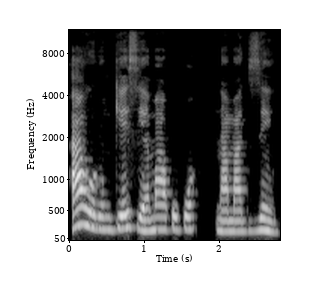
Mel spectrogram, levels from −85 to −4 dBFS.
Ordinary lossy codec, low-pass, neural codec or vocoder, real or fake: none; none; none; real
